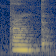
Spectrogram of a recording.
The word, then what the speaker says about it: canto: For example, yo canto, the stress is before the ending, before the O, canto.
